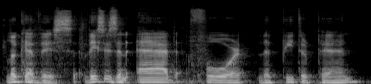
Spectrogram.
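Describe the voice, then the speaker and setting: A man's voice: low-pitched, unhurried. A man from Morocco, talking casually and fondly as he leafs through an old magazine, rambling with fillers and restarts. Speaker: vlogger. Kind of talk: casual show-and-tell vlog.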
